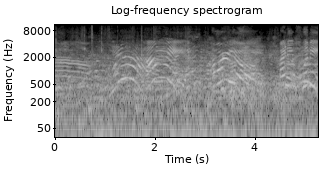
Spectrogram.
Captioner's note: voiceover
